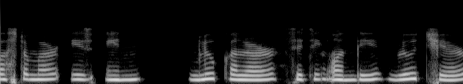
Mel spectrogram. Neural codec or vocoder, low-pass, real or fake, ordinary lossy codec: codec, 16 kHz, 2 kbps, FunCodec, trained on Chinese and English, 25 frames a second; 5.4 kHz; fake; none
